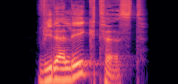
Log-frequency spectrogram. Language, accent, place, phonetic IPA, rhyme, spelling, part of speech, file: German, Germany, Berlin, [ˌviːdɐˈleːktəst], -eːktəst, widerlegtest, verb, De-widerlegtest.ogg
- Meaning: inflection of widerlegen: 1. second-person singular preterite 2. second-person singular subjunctive II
